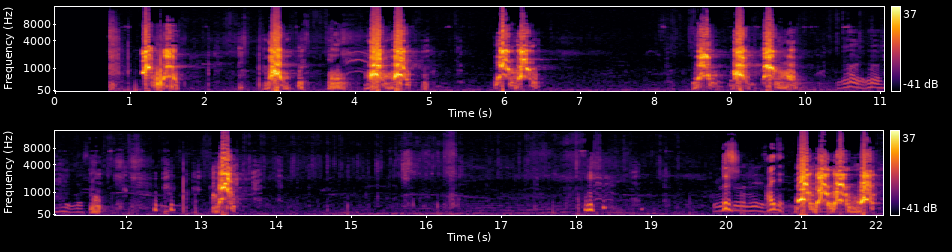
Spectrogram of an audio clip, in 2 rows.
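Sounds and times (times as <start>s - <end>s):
dog barking: 1.1s - 1.8s, 2.8s - 3.3s, 4.1s - 5.0s, 5.8s - 6.6s, 8.5s - 10.0s, 13.1s - 13.6s, 20.9s - 22.0s.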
